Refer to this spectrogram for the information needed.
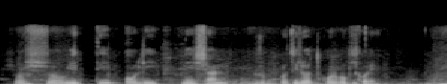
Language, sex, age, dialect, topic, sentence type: Bengali, male, <18, Northern/Varendri, agriculture, question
